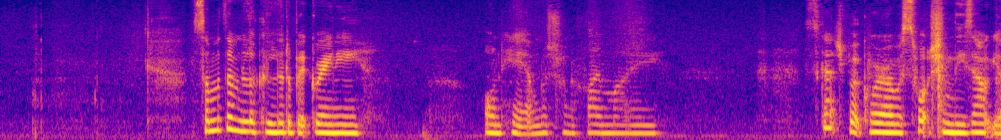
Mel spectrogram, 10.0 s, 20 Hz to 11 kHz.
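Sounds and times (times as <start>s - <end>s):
soft intake of breath: 1.3s - 1.9s, 6.8s - 8.1s.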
